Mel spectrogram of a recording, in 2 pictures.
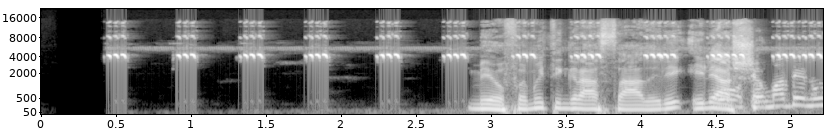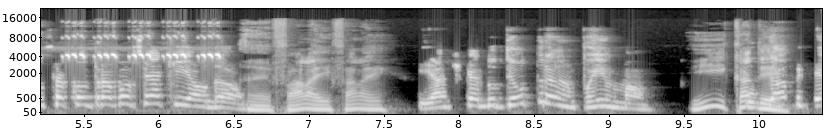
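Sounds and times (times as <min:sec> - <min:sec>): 
cricket chirping: 0:00.4 - 0:06.6
speech: 0:02.8 - 0:10.4.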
